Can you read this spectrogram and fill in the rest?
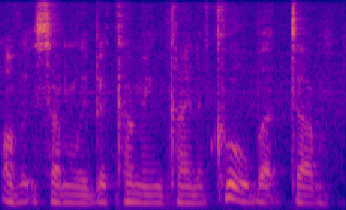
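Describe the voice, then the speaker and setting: Man, New Zealand accent, dark mellow tone, rambling self-deprecating chat, close handheld mic. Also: medium pitch, little pitch movement, slightly rough. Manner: rambling, self-deprecating, talks fast with restarts. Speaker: livestream host. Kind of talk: casual solo live chat. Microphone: handheld USB recorder mic close. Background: computer fan hum.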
